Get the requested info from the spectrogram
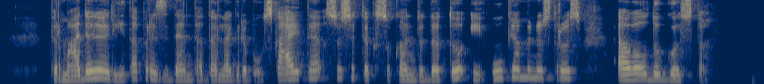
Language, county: Lithuanian, Vilnius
